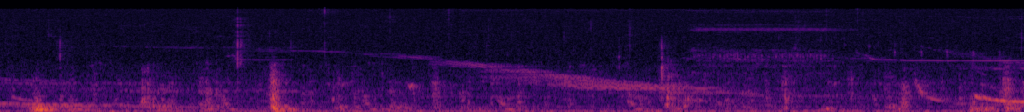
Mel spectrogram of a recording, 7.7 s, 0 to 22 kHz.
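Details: Weddell seals under the Antarctic sea ice of McMurdo Sound, November 2017, recorded 21 m deep: a long descending glissando whistle, faint high tones, low thuds and scattered clicks, ending in a rising chirp.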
